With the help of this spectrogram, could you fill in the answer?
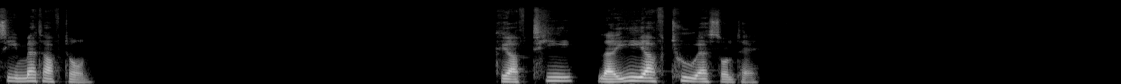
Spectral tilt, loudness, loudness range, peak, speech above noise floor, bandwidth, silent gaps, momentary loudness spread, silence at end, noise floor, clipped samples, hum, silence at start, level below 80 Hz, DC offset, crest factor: -6 dB/octave; -22 LUFS; 14 LU; -4 dBFS; over 69 dB; 15.5 kHz; none; 13 LU; 3.65 s; under -90 dBFS; under 0.1%; none; 0 s; -62 dBFS; under 0.1%; 22 dB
